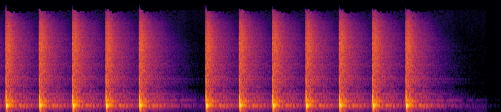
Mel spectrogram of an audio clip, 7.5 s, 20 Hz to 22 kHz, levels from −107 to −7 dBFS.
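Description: Nothing stood out on listening; no technical faults could be heard anywhere in the audio.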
